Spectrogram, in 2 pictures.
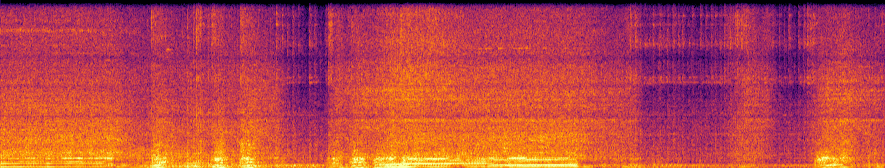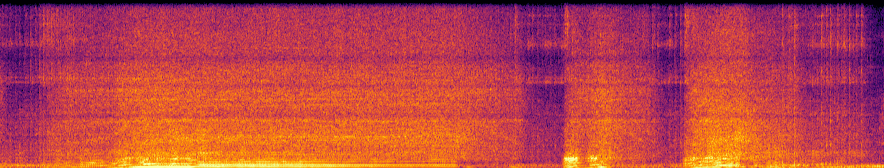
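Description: A two-stroke trimmer engine revs in bursts, driving a hedge trimmer attachment.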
